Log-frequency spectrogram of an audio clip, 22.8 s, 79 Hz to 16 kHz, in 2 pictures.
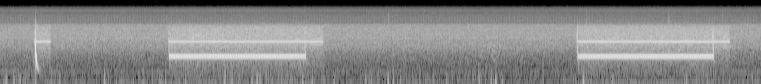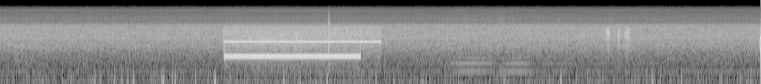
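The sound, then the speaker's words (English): A telephone ringback tone sounds three times, each steady burst about two seconds long, separated by pauses of hiss on a thin, tinny phone line, on a call placed with operator assistance to 881. No one speaks. “It's ringing.”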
